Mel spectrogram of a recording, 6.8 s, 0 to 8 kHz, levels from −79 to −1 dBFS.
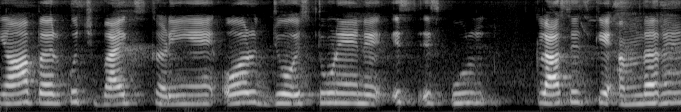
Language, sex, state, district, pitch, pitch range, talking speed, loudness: Hindi, female, Uttar Pradesh, Budaun, 250 Hz, 240-265 Hz, 130 wpm, -22 LUFS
